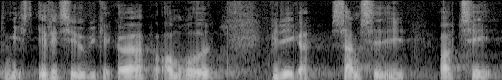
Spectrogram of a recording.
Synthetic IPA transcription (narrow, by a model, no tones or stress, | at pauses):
d̥eme̝̰ːsd̥efeɡ̥̚t͡sʰiʊəʋikʰæɡ̥ɶːɐpʰɒ̽ʔɒ̽mʁɔ̽ːðˠð̞̩ˠʋile̝ɡ̥ɐsɑ̈mt͡sʰið̞̰ˠi | ɒ̽b̥̚t͡sʰe̝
